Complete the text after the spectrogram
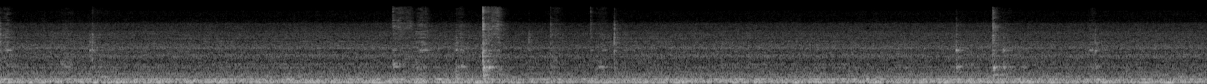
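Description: Metal tongs clack and scrape against a pan.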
